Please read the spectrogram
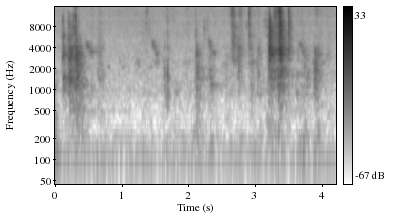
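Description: Short scrapes and clicks of grill hardware being handled and fitted by hand, a few separate times, the loudest a little after three seconds in, over a steady low hum.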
